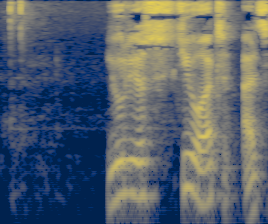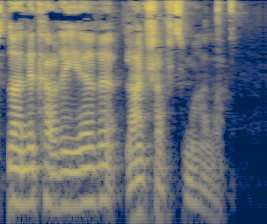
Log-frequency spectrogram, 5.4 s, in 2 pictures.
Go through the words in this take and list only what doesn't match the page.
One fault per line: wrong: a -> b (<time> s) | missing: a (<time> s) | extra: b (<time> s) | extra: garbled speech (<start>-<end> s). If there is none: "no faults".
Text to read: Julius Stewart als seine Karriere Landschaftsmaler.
no faults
